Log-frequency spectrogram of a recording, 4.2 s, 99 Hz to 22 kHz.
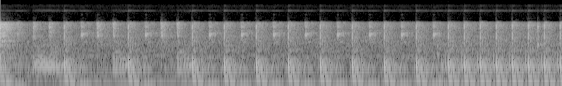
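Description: Electronic dance track at about 125 BPM playing through DJ software in a beat loop, with the loop length shortened step by step so the repeated slice stutters faster and faster, becoming a rapid roll near the end.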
